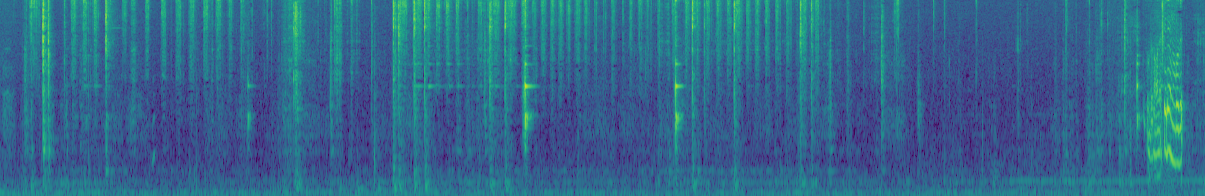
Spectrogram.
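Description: Ratchet wrench clicking in quick runs with short pauses, with a few metal clinks, as the timing chain cover bolts are loosened. A brief voice-like sound comes near the end.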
